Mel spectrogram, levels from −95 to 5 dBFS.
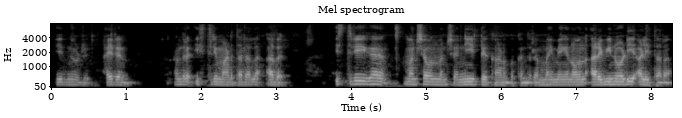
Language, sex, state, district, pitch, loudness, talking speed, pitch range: Kannada, male, Karnataka, Belgaum, 125 Hz, -34 LUFS, 140 wpm, 120-135 Hz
